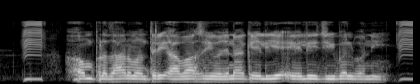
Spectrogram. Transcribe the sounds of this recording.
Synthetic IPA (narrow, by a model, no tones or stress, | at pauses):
həmpɾəd̪ʱaːnmə̃nt̪ɾiaːʋaːsjoːd͡ʒnakelɪeʔeːlid͡ʒiːbəlbəniː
